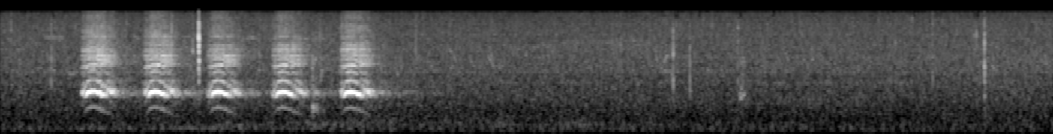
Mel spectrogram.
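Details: Crows in a lively exchange deliver a quick run of five harsh, evenly spaced caws within two seconds, then fall silent, leaving faint background noise and a few soft distant ticks.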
